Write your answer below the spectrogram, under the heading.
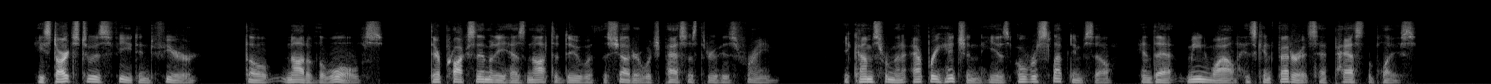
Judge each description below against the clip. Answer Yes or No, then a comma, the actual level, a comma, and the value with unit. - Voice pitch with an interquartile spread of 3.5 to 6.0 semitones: Yes, average, 3.8 semitones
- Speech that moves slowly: No, average, 175 wpm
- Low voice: Yes, low, 100 Hz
